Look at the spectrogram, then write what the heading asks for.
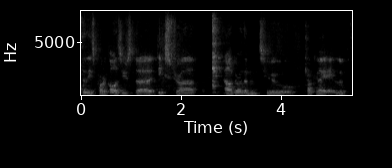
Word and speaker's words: Dijkstra: Dijkstra Dutch Dijkstra Dutch so it sounds more like Dijkstra than Dijkstra but really it sounds like neither it sounds like a Dutch pronunciation that's but I definitely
